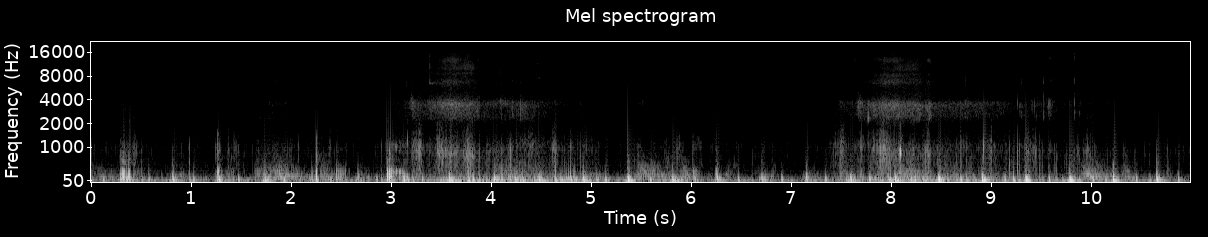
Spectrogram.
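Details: Rapid, regular low thumping heartbeat after light exercise, with soft breathing noises in between; fast heartbeat after exercise, an expected normal response.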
